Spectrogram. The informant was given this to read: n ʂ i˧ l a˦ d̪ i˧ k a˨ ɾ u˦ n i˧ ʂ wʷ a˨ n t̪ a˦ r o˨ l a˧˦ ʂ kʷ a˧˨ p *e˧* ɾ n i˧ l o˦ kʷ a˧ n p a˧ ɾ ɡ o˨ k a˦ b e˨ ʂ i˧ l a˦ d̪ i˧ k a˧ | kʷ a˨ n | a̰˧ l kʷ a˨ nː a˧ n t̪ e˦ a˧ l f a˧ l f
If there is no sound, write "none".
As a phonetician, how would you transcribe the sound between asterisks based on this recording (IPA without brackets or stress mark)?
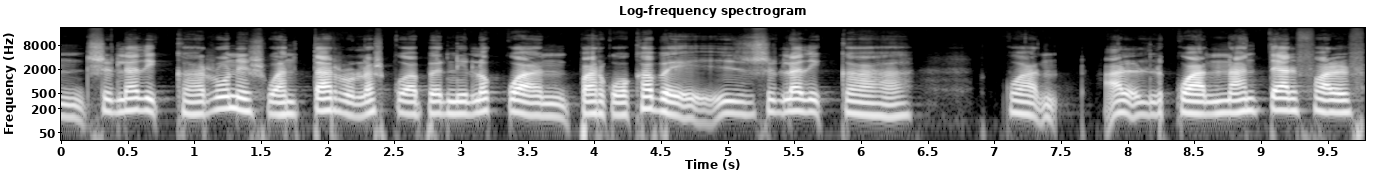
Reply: e˧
